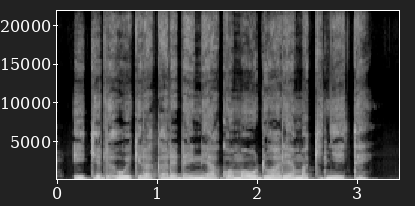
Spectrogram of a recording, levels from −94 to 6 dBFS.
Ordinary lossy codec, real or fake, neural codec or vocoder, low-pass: none; real; none; none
